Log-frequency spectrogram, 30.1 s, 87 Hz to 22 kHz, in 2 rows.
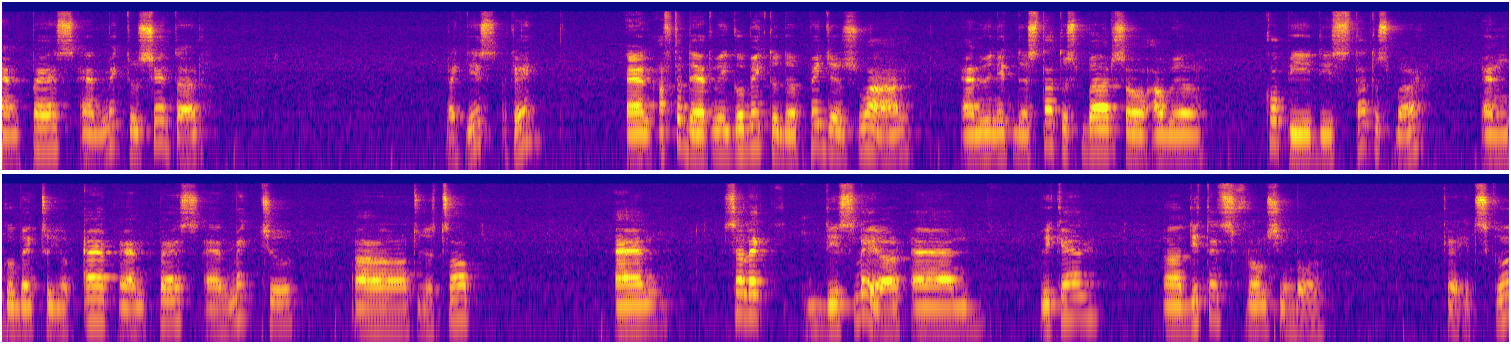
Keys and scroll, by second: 13.4 super+c, 15.7 super+v.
